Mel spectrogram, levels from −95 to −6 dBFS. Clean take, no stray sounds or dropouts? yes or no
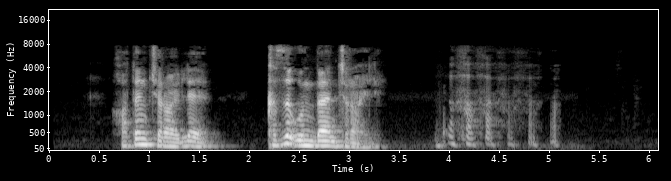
no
